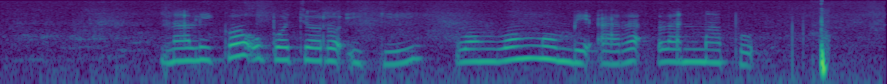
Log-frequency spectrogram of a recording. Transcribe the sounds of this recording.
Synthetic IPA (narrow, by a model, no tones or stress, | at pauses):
nalikɔupɔt͡ʃɔɾɔʔiki | wɔŋwɔŋːombeʔaɾaʔlanmab̥ʊ̤ʔ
